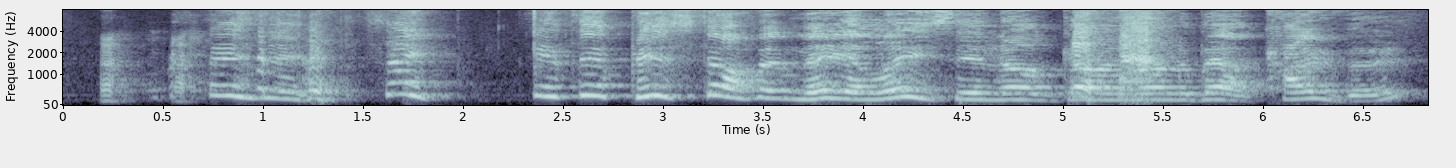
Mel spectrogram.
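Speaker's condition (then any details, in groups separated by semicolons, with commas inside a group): Cerebral palsy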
